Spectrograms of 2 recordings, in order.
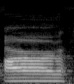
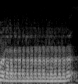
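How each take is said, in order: First: R as a long held "arr", no trill; American R. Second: R as a long rolled trill; Brazilian R. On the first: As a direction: hold a curled American R. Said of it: "no inglês americano eles pronunciam como". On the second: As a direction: roll the R on and on. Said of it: "aqui no Brasil a gente pronuncia como". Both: Shown as a demonstration.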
